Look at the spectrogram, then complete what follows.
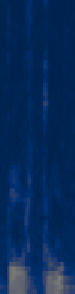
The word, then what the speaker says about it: Porto: And the last one, letter O, situated at the end of the word, mainly sounds like o porto, o menino, o menino.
